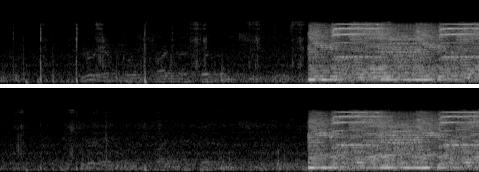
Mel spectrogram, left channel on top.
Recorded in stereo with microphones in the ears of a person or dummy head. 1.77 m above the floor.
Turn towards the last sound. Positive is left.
turn(degrees=-35)  # may be behind; listen again after turning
